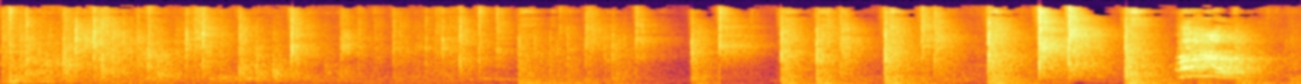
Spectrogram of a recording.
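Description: Body percussion in a contemporary percussion solo: a quick run of sharp slaps and taps, then heavier, deeper thumps about once a second in the second half, each ringing briefly in the hall and growing louder toward the end.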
